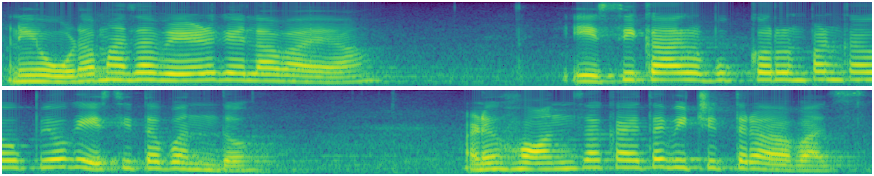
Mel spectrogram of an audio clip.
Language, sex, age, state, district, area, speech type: Marathi, female, 18-30, Maharashtra, Pune, urban, spontaneous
